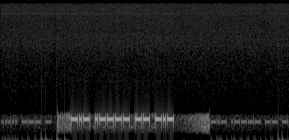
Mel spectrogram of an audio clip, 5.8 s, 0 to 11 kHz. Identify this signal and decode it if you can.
Morse code, heard as a keyed tone, about 29 wpm, 500 Hz. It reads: K1MK
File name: 2016 JAN CW NAQP / 2016 Jan naqp k5ot - 0-2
